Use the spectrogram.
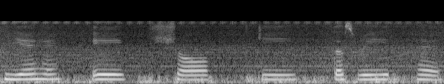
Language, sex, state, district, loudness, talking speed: Hindi, female, Madhya Pradesh, Katni, -15 LUFS, 80 wpm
